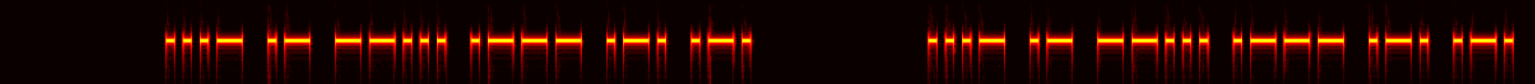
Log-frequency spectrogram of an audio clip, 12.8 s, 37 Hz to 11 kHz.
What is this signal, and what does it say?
Morse code, heard as a keyed tone, about 17 wpm, 700 Hz. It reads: VA7JRR VA7JRR
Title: DXCC-100 Call Signs - 6 Characters - Repeated 3x - 17wpm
